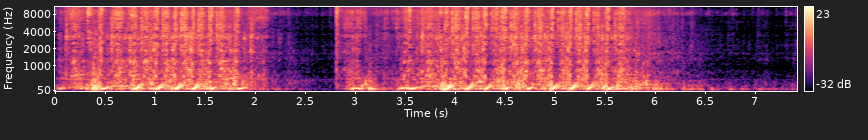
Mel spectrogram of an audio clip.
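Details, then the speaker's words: Kohler K241 single, sat unused for years, on bench, fuel fed by hand into the cylinder: starter grinds and groans, engine catches in short bursts, dies, catches again, never settles; fires but won't keep running. "well clearly we know that she'll run I'm going to put it back on choke maybe if it's not sucking as much air I can successfully bottle feed the thing"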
